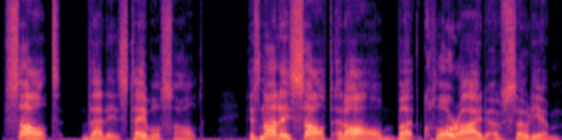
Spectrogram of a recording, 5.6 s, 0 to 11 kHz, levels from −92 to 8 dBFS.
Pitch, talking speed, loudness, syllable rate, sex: 165 Hz, 160 wpm, -18 LUFS, 3.5 syllables/s, male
